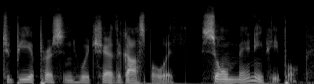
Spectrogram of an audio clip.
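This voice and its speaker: In an American accent, a man speaks at a moderate pace and a fairly low pitch. The sound is dry and close with no echo, on a very clean recording with a silent background. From New Jersey.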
